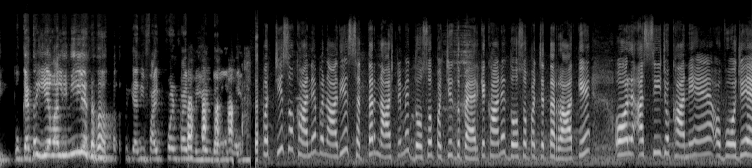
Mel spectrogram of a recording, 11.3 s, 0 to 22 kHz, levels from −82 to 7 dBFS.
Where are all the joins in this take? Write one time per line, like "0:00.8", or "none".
0:03.7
